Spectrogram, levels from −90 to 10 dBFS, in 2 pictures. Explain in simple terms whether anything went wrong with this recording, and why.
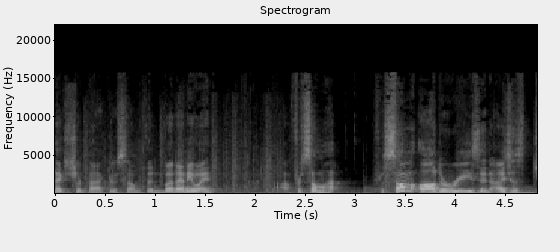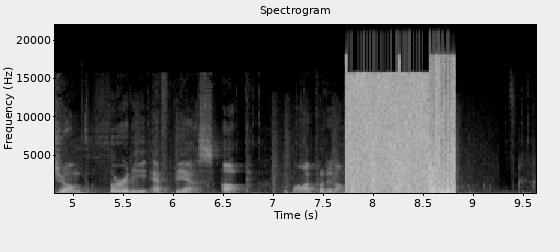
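Something went wrong from 7.72 to 8.82 s. The audio turns into a burst of loud, harsh noise. This is samples built from the wrong bytes. The player stitched each sample's bytes together wrongly, so tiny fast-changing details became huge jumps.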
